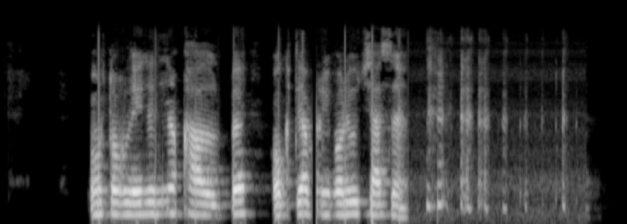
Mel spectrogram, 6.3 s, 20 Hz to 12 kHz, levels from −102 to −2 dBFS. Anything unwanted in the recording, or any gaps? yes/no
yes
